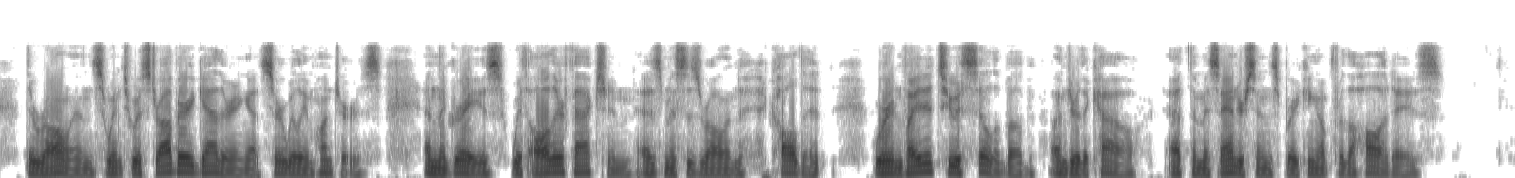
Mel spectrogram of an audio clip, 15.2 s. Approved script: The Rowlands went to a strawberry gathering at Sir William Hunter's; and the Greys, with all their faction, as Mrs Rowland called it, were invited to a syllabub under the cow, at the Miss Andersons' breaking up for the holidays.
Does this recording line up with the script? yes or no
yes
